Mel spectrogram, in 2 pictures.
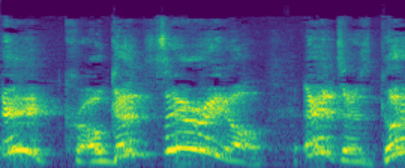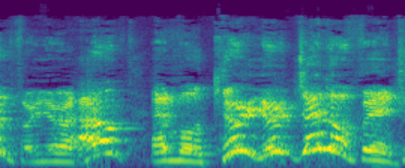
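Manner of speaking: put-on alien creature voice. Acting out a cereal mascot line: Krogan voice. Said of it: "It sounds like a human doing a Krogan voice. ... Like that".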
